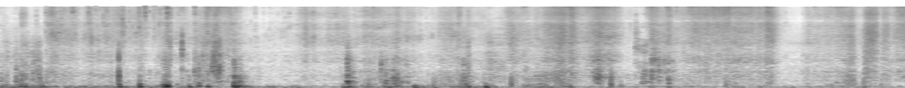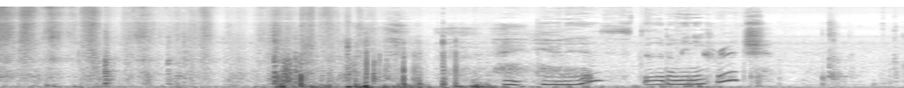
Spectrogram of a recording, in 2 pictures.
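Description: Handling knocks and bumps sound close by.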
